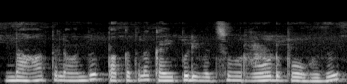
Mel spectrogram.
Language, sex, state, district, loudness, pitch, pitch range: Tamil, female, Tamil Nadu, Kanyakumari, -16 LUFS, 185 Hz, 175-195 Hz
